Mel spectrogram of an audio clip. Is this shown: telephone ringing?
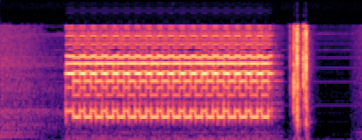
yes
